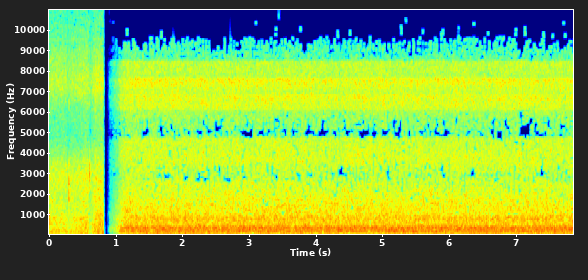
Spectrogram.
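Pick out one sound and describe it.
Floodwater rushes and roars loudly outdoors.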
